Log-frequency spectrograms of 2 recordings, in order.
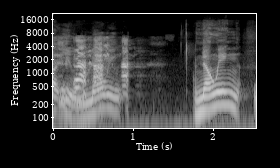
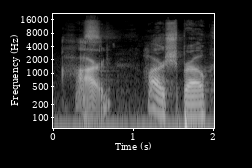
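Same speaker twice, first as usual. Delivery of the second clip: usual speaking voice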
